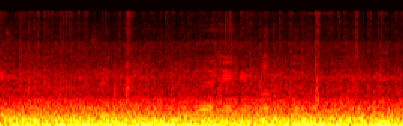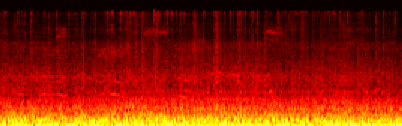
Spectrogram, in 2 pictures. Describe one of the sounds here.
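Jet engines roar loudly as an airliner speeds along a runway.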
